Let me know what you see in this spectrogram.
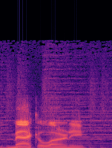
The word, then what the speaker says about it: McAlarney: So if you were at a family reunion, you would get a pat on the back if you said McAlarney. But anything, you know, within 100 syllables of that is acceptable.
